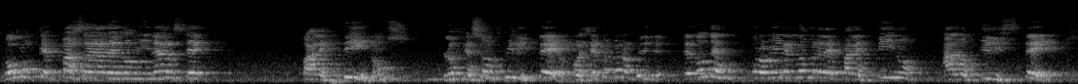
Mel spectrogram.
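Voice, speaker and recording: High-pitched male preacher teaching, lots of rhetorical questions, faint rumble behind, far from mic. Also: measured pace, very echoey. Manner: explanatory preaching, rhetorical questions, addresses listeners as brother. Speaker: pastor. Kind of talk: sermon. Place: church.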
